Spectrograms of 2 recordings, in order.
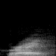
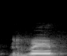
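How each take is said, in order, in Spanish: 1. La vocal es más redondeada, con la lengua más atrás. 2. La vocal es una E anterior, al estilo español. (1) "sino red. Tenemos que echar un poquito la lengua más para atrás" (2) "no es red"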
